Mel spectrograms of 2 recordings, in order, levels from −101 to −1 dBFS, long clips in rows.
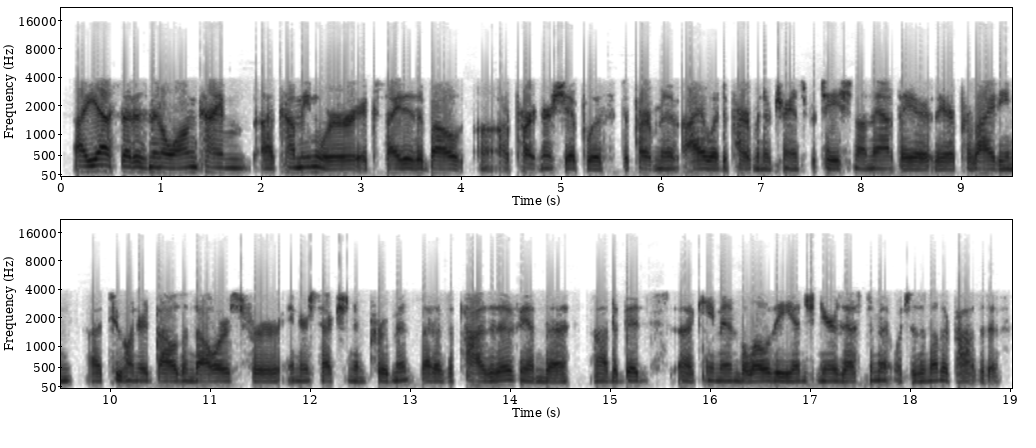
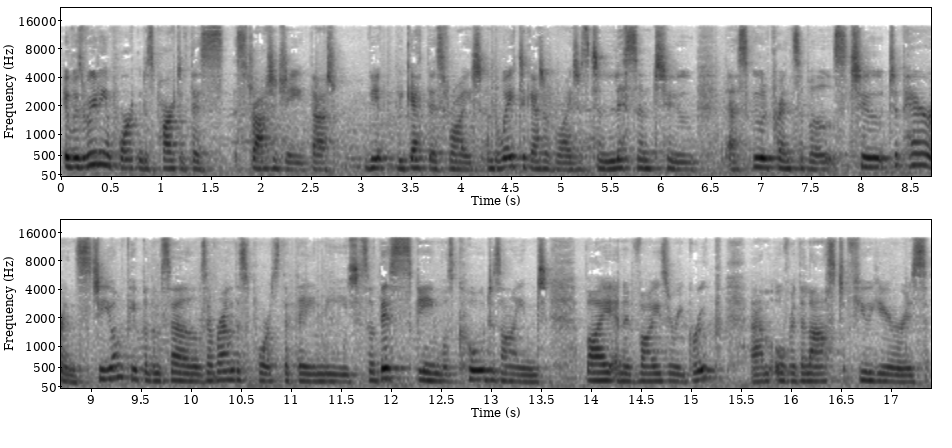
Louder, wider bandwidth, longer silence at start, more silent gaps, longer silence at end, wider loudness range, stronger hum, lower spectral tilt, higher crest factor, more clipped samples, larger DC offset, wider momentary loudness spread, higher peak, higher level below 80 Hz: first, -14 LUFS vs -19 LUFS; second, 8.4 kHz vs 14 kHz; first, 0.15 s vs 0 s; neither; first, 0.15 s vs 0 s; about the same, 3 LU vs 3 LU; neither; first, -7 dB/octave vs -4 dB/octave; about the same, 14 dB vs 18 dB; neither; neither; about the same, 6 LU vs 7 LU; about the same, 0 dBFS vs 0 dBFS; second, -56 dBFS vs -48 dBFS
